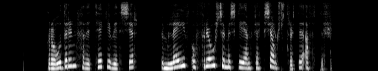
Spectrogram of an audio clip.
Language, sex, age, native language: Icelandic, female, 30-39, Icelandic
